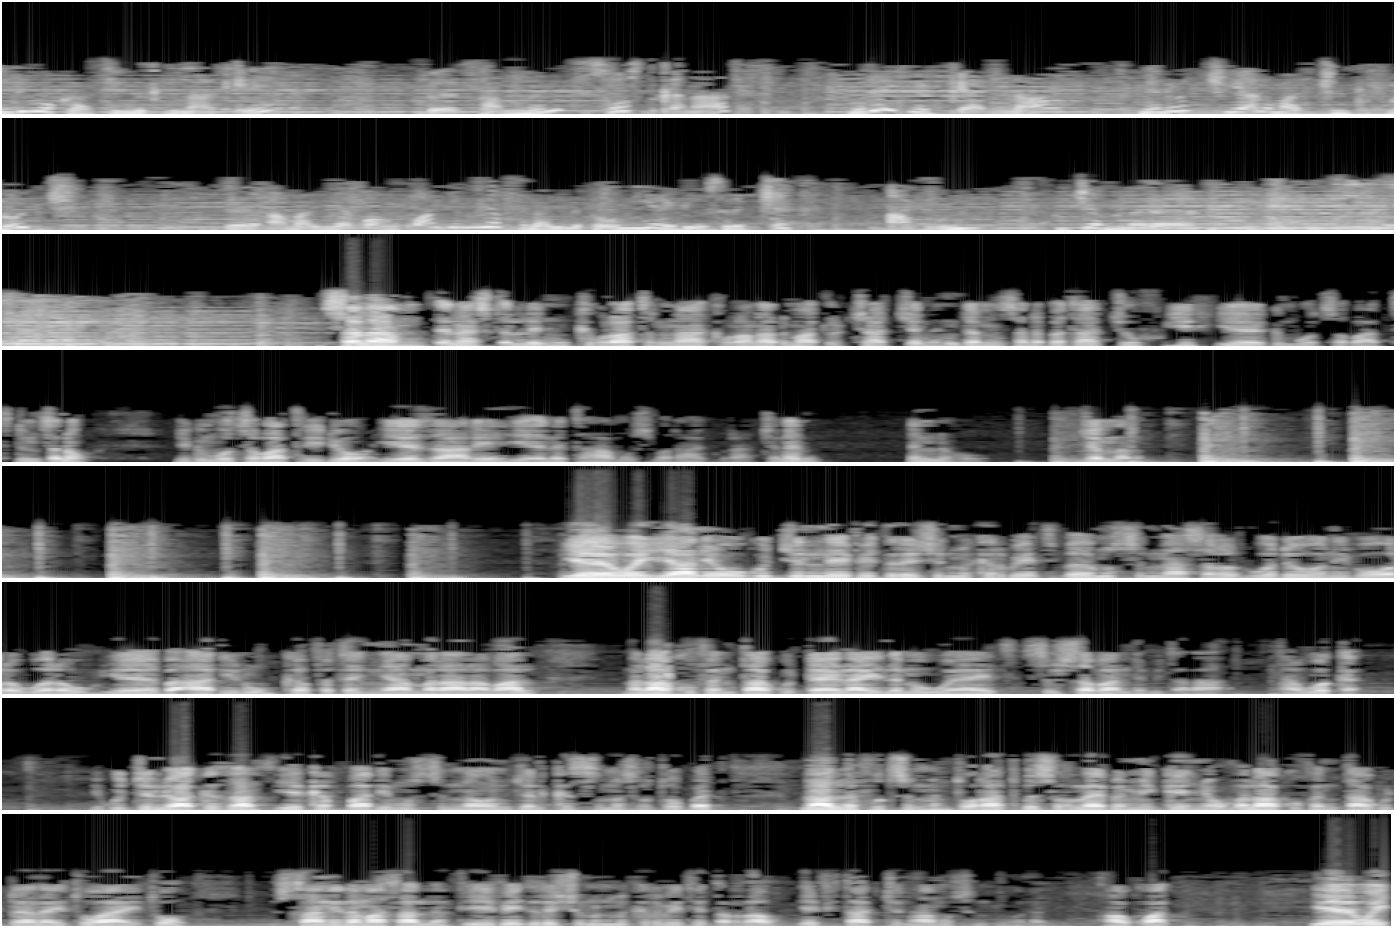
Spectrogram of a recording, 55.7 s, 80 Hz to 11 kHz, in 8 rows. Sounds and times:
Speech: 0.0s - 1.4s, 2.2s - 3.7s, 4.3s - 7.4s, 8.1s - 13.0s, 15.6s - 26.7s, 30.7s - 41.7s, 42.3s - 54.7s, 55.3s - 55.6s
Music: 0.0s - 18.0s, 25.9s - 55.6s.

